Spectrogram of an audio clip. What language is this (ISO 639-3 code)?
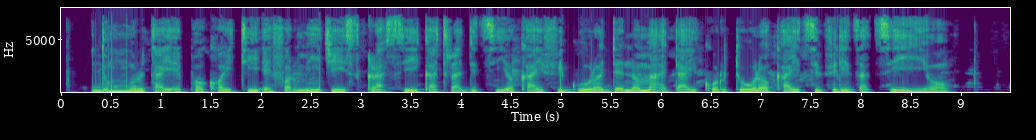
epo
